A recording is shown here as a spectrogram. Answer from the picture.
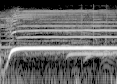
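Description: A spectator's long, high-pitched yell cheering a finishing runner. The voice swoops up just after a short break about a fifth of a second in and then holds one steady note.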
